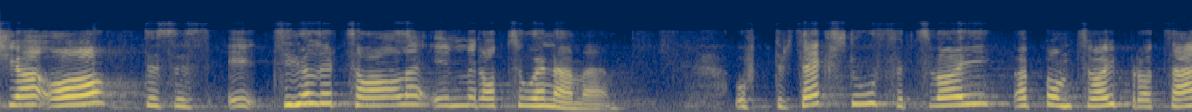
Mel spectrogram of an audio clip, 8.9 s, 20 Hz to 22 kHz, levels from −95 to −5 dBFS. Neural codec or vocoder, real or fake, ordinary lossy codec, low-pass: none; real; Opus, 32 kbps; 7.2 kHz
